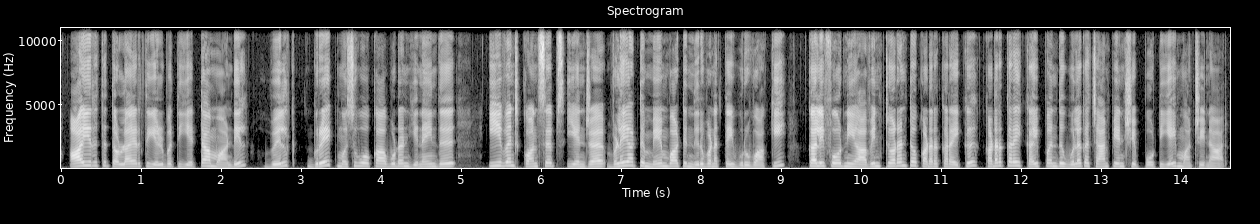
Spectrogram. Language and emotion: Tamil, neutral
